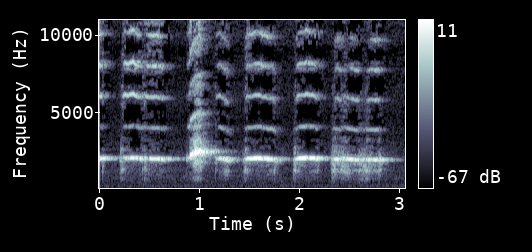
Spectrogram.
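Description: A cockatiel whistles a long, clear, steady note that swells and fades in pulses.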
